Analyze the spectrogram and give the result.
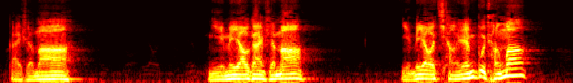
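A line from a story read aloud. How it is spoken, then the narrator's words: Booming, thunderous voice. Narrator (Chinese): 一个大块头，一开口声音炸得人头皮都发麻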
